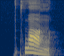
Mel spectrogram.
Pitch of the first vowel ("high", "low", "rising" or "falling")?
falling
